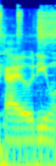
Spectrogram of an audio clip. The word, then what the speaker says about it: Kaiyote: Let's do a track by Hiatus Coyote, one of my favorite bands. It's spelled H-I-A-T-U-S. Well, that's how you spell Hiatus. But Coyote, K-A-I-Y-O-T-E.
